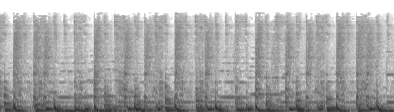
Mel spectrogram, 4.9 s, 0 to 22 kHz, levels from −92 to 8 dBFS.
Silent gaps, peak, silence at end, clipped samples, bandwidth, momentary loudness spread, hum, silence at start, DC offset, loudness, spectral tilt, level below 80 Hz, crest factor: none; -4 dBFS; 0 s; under 0.1%; 13.5 kHz; 2 LU; none; 0 s; under 0.1%; -20 LUFS; -6.5 dB/octave; -22 dBFS; 14 dB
